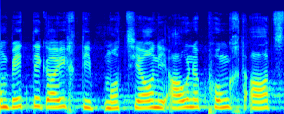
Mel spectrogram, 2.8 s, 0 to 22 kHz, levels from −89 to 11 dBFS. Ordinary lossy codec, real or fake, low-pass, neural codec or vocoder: none; real; 14.4 kHz; none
